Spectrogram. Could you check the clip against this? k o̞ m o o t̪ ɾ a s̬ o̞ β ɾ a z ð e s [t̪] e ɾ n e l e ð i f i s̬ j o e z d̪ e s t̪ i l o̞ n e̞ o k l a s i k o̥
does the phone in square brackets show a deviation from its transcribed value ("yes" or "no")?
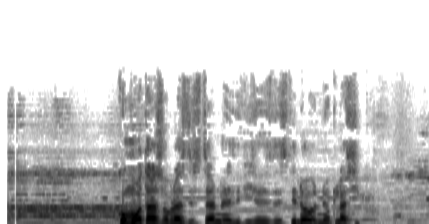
no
